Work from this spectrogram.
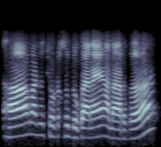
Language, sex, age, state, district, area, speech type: Marathi, male, 30-45, Maharashtra, Akola, urban, conversation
